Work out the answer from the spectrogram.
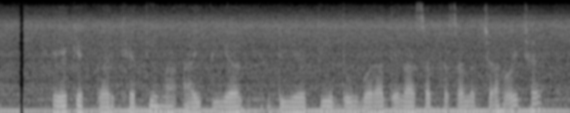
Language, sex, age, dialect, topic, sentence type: Maithili, male, 18-24, Angika, agriculture, question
